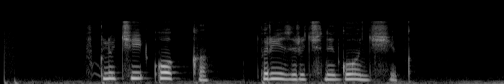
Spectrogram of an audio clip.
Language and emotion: Russian, neutral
